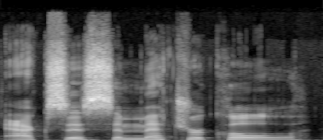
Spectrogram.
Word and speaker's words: axisymmetric: So it's the word symmetric with AXI at the front. Could also be axis symmetrical. Axis-symmetric. Yep, that's how it's pronounced.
